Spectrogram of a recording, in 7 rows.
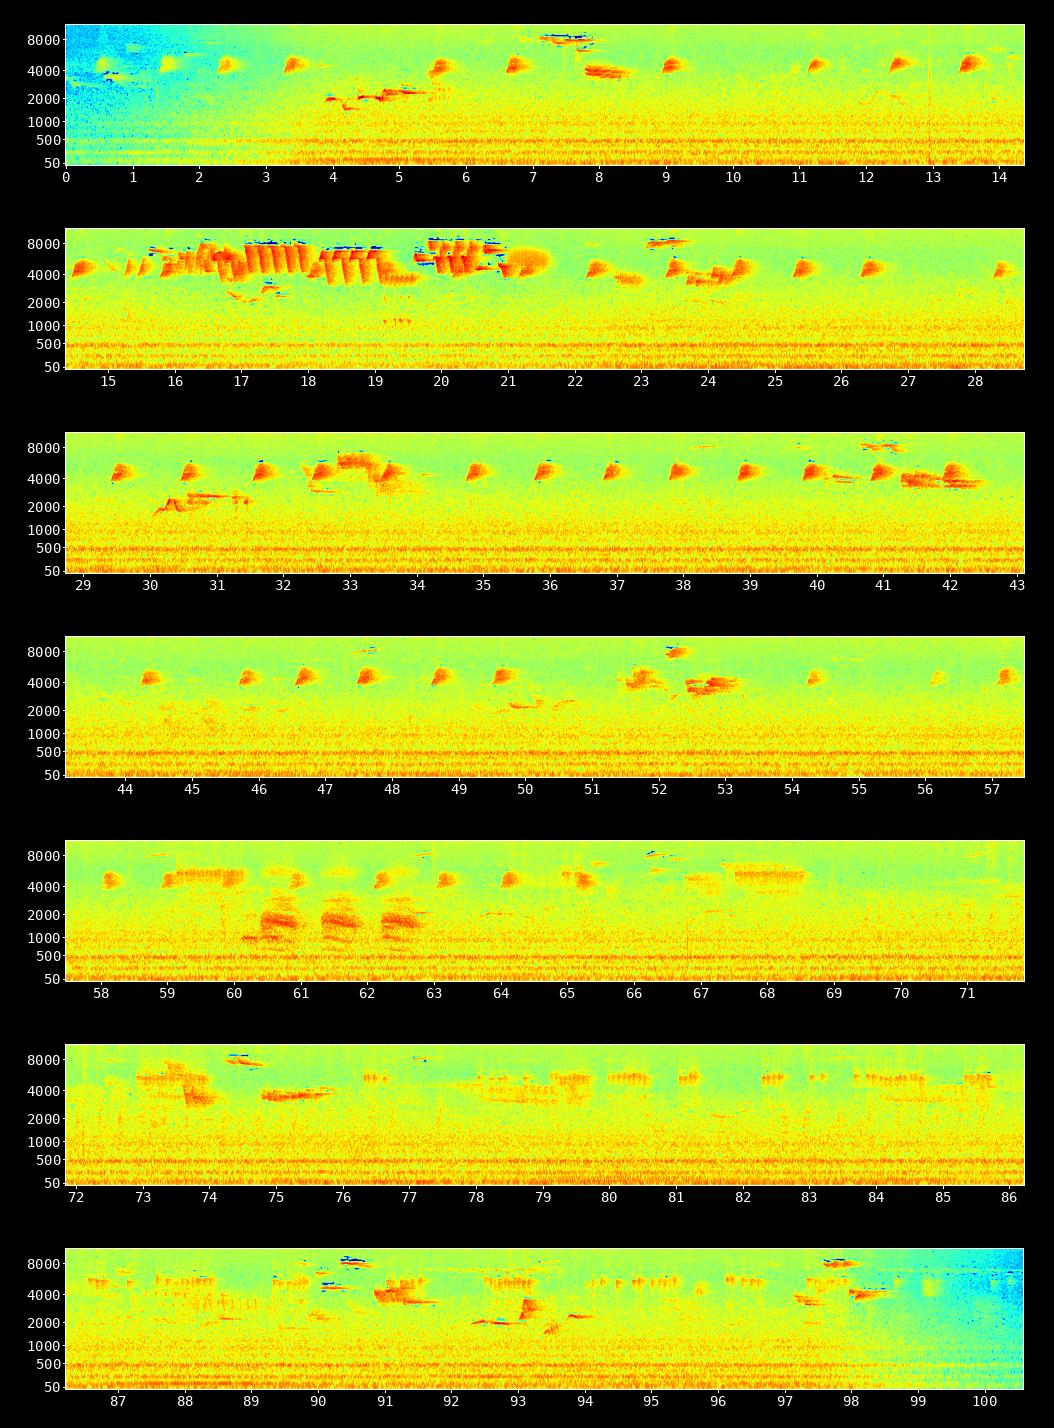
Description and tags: A swarm of bees in a tree recorded near Rode, Somerset, UK in May 2017.
Somerset, birds, bees, England, spring, birdsong, swarm, UK, nature, field-recording, rural, ambience, insects, countryside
